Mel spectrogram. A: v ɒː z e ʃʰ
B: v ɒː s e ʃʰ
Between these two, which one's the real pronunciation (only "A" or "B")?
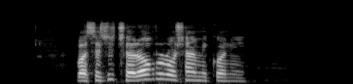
B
